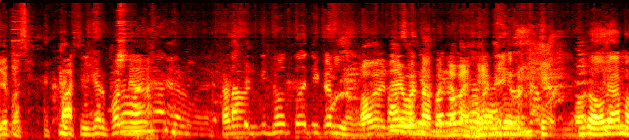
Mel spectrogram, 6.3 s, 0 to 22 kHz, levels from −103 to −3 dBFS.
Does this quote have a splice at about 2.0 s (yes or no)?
no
